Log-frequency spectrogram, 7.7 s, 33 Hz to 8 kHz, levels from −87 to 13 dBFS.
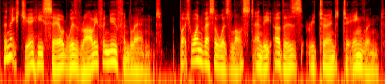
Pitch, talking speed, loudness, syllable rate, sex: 105 Hz, 155 wpm, -17 LUFS, 4.1 syllables/s, male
